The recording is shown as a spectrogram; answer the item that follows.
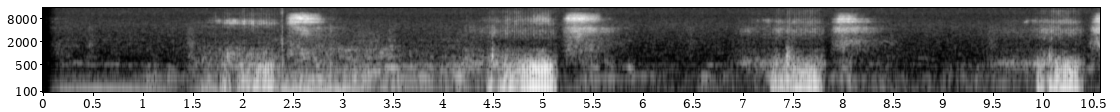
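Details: Royo, a French Bulldog, snoring in his sleep: deep, rasping snores about every two and a half seconds, each a low rattling burst with a hissy breathy edge, and quieter breathing between them.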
